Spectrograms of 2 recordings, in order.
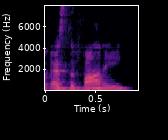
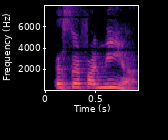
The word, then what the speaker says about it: Estefania: just for you yes so estefany that's how you say it correctly yep estefania actually but you can call me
